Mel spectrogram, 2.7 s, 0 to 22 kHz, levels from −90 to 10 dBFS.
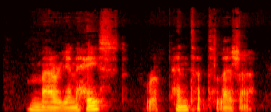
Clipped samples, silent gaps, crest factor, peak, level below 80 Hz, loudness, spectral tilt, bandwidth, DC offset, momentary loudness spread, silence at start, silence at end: under 0.1%; none; 20 dB; -6 dBFS; -60 dBFS; -27 LUFS; -6.5 dB/octave; 16 kHz; under 0.1%; 13 LU; 0.3 s; 0.2 s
